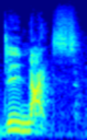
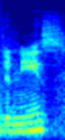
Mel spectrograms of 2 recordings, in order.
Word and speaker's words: D-Nice: Now, D nice. Do you mean Denise? Son of a bitch! You say your name right now. Denise? Say it right. Denise. Correctly. Denise. Right. Denise. Right. D-nice. That's better. Thank you.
